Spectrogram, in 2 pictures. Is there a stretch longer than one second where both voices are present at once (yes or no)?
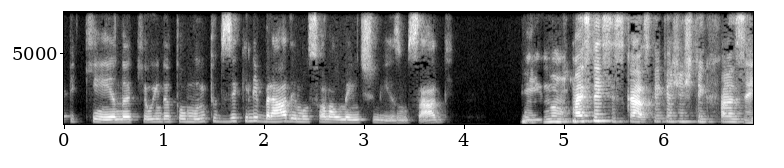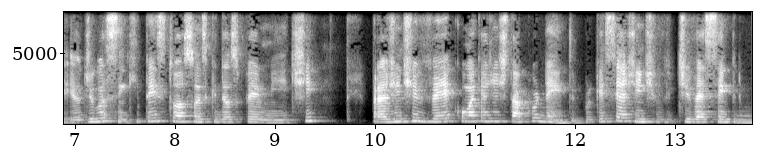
no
